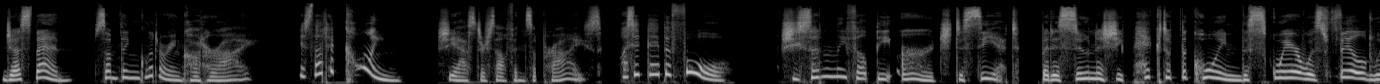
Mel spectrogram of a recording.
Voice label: english canadian audiobooks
